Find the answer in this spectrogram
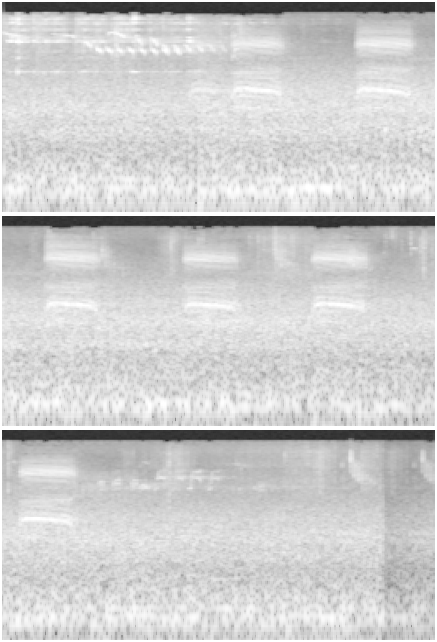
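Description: A bird's harsh call, repeated six times about once a second. A high ringing jingle sounds in the first second.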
